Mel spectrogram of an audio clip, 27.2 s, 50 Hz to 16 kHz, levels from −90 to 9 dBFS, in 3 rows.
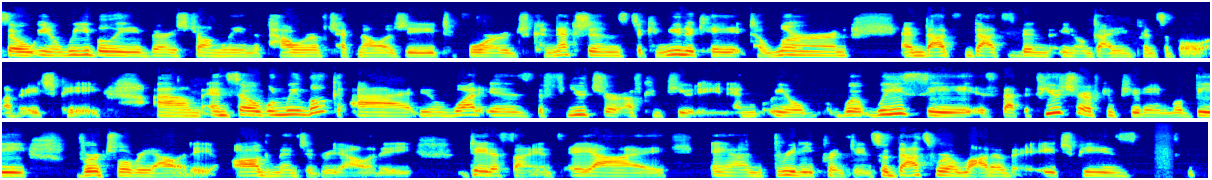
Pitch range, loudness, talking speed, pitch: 170-215 Hz, -17 LUFS, 170 wpm, 185 Hz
